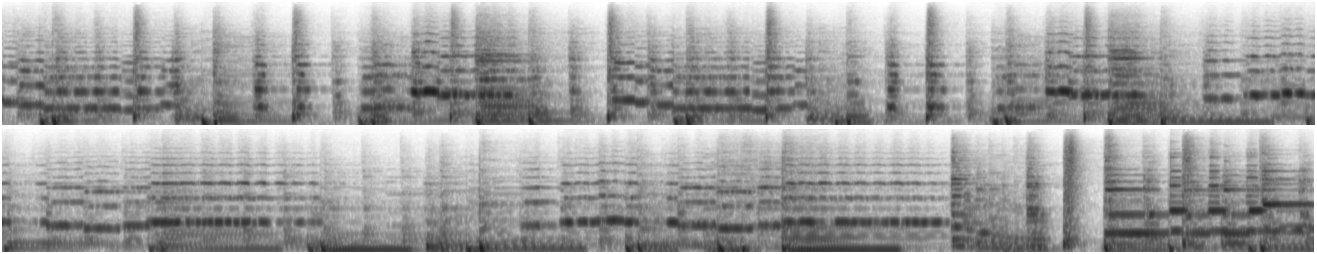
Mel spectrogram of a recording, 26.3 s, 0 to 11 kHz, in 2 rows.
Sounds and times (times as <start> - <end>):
Tender music: 0.0 - 23.6.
